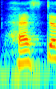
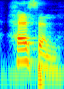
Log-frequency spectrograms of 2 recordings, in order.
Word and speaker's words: hasten: हैस्टन नहीं पढ़ेंगे, हैसन।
